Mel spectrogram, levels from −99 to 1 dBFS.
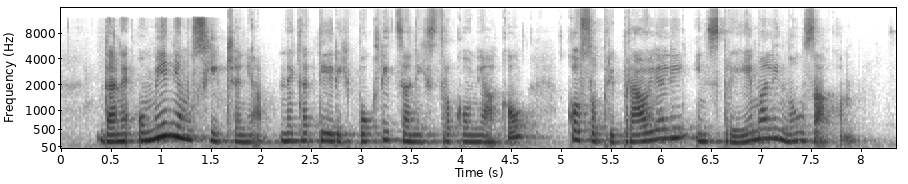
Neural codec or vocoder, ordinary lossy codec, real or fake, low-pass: none; Opus, 16 kbps; real; 14.4 kHz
